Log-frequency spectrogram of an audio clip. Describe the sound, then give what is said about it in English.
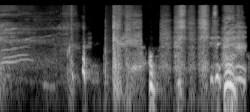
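Loud heavy breathing: a run of harsh, breathy huffs in quick succession, some with a voiced, groaning edge, after a brief wavering vocal tone at the start. “lot of breathing, breathing.”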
